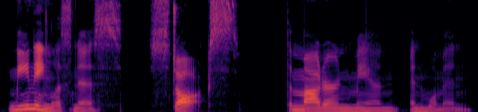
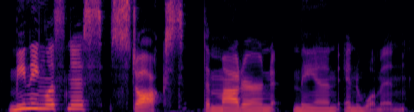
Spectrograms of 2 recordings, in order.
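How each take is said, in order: First: It is said more slowly. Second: It is said at a normal pace.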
